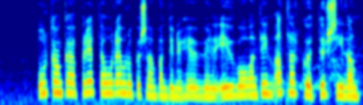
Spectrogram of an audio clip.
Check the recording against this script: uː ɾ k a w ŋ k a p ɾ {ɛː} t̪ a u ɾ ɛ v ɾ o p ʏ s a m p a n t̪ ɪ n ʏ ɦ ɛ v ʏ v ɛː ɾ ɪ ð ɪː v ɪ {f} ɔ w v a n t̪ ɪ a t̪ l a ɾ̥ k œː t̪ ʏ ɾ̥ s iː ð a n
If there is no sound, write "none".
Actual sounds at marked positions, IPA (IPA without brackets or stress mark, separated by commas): ɛː, v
